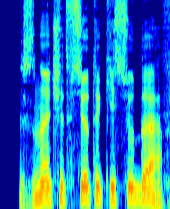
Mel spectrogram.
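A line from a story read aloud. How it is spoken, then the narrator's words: Low mutter. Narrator (Russian): в полголоса пробормотал я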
